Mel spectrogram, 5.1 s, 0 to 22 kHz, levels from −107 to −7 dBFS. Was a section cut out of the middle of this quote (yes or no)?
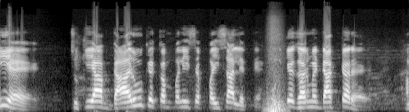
yes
